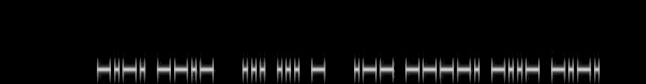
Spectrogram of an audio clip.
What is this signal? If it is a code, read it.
Morse code, heard as a keyed tone, about 27 wpm, 700 Hz. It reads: CQ SST W9XC
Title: K1USN SST QSO Practice - 28wpm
